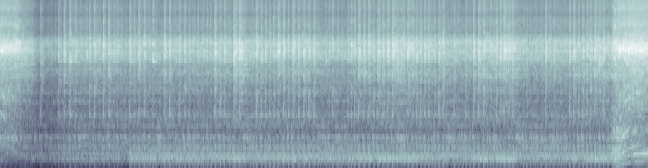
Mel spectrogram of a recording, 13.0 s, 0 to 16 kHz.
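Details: Stihl 017 chainsaw after retrofitting an adjustable non-EPA carburetor and idle/mixture adjustment: steady high-pitched two-stroke buzz, even note with no bogging or surging; runs clean and healthy.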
